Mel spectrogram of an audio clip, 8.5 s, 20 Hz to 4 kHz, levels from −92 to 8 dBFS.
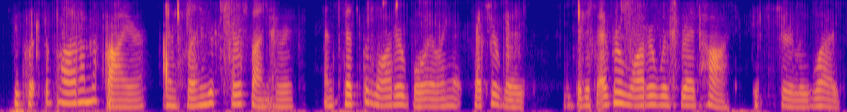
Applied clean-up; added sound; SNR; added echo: neural mask model Resemble Enhance denoiser.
